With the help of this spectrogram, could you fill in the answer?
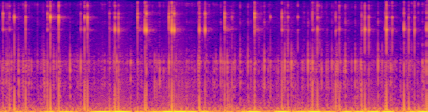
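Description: Long nails tap the label side and underside of a round, palm-sized wooden candle lid in a quick, uneven series. Each tap is a short, dry click with a soft low knock beneath and bright ticks on top, dying away almost at once with no ring.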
